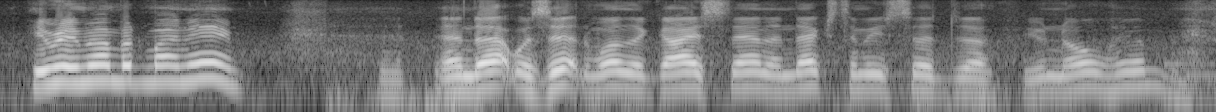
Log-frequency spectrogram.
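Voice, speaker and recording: Lively intonation at a moderate pace, with an American accent, against noticeable background noise. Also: man, high pitch for a man. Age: 70s. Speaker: local golf historian. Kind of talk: oral history storytelling. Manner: halting.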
